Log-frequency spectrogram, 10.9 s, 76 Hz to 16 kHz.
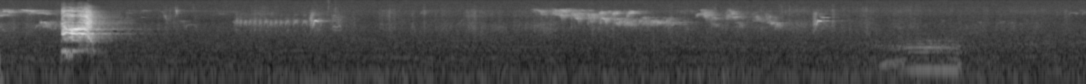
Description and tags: short scream (from a pig) followed by singing birds and a distant moo. Audiotechnica BP4025 stereo mic, Shure FP24 preamp, Olympus LS10 recorder. Recorded in Oak woodland somewhere near Puerto Lucia, Huelva province, S Spain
